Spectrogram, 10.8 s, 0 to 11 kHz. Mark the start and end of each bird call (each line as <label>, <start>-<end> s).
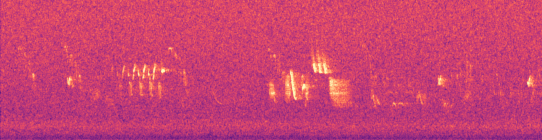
Dusky Flycatcher (Empidonax oberholseri), 0.6-1.8 s
MacGillivray's Warbler (Geothlypis tolmiei), 1.7-4.0 s
Fox Sparrow (Passerella iliaca), 4.2-7.3 s
Western Tanager (Piranga ludoviciana), 6.9-9.1 s
Dusky Flycatcher (Empidonax oberholseri), 8.4-10.8 s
